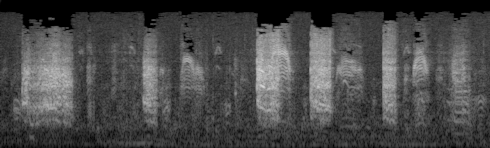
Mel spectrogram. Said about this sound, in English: a desert island that has been taken over by a community of big-winged birds, roseate spoonbills, great blue herons, reddish and snowy egrets.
